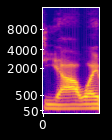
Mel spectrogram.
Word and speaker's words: Yahweh: His name El Shaddai was for the patriarchs, but Yahweh, which we pronounce Yahweh, but it's actually spelled YHWH, which is pronounced more like kind of weird.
